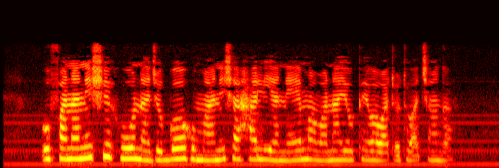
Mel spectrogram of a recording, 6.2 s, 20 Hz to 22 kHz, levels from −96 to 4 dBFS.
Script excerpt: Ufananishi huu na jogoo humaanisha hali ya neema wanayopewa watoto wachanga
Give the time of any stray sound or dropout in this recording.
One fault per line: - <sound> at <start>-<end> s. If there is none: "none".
none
